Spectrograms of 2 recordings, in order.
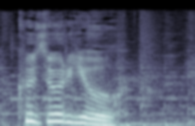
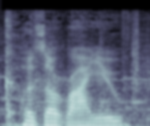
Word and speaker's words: Kuzuryu: The last 3 letters of that name are not 2 syllables. Kuzuryu. It's a compound syllable in Japanese. Please tell me that they point out to the voice actor that his name isn't Kuzurayu.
